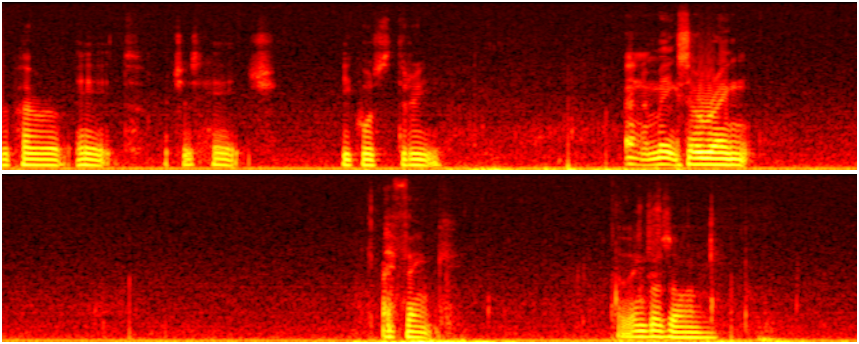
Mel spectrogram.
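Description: A man talks calmly, close to the microphone, in short bursts.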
